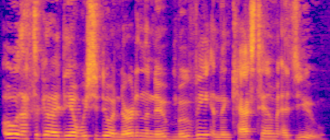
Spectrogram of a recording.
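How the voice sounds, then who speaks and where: A man co-hosting a podcast in casual chat, hoarse from losing his voice and laughing often. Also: a little high, a little fast, dark tone. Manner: laughs often, rambling and loose. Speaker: podcast co-host.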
